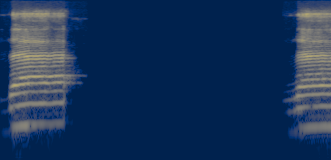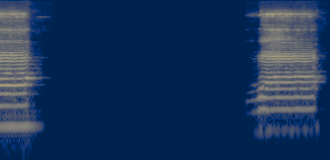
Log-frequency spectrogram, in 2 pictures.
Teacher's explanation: जा में ऊपर वाले दांत नीचे वाले दांत आपस के अंदर करीब होंगे। ठीक है, और जुबान की नोक भी इनके करीब होगी।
